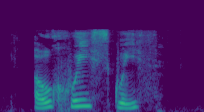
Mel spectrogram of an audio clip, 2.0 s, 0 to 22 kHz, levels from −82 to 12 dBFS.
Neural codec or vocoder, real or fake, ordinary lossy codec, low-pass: none; real; AAC, 48 kbps; 7.2 kHz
